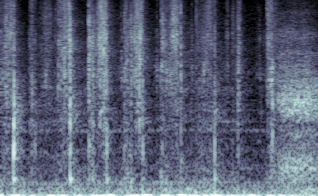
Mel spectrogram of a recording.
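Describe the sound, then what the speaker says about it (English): Playing cards being shuffled for a board game, in a rapid series of crisp riffling bursts and taps, close and clear, with no voices. "So then we're going to shuffle that up."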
